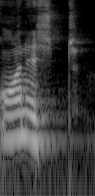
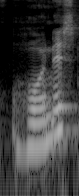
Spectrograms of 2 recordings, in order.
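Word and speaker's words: honest: तो देखिए ही इज एन ऑनेस्ट, हॉनेस्ट नहीं होता, ऑनेस्ट होता, ऑनेस्ट, ही इज एन ऑनेस्ट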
